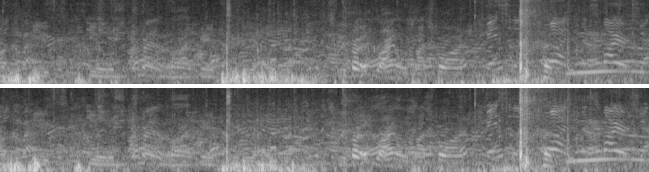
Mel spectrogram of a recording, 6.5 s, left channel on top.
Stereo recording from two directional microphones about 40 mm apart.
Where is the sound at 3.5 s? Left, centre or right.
Left.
